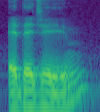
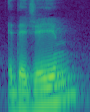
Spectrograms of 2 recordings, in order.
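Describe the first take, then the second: The two takes are said the same way.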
